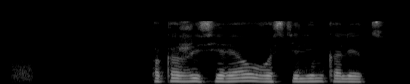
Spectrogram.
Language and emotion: Russian, neutral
